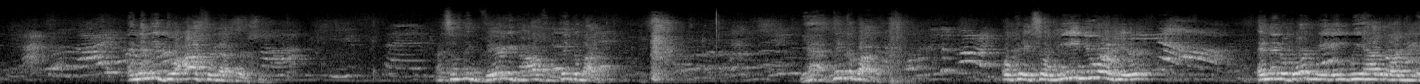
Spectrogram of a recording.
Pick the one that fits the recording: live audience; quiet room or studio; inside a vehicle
live audience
